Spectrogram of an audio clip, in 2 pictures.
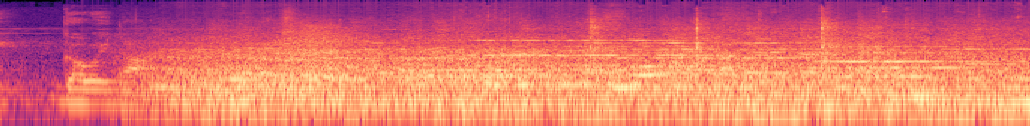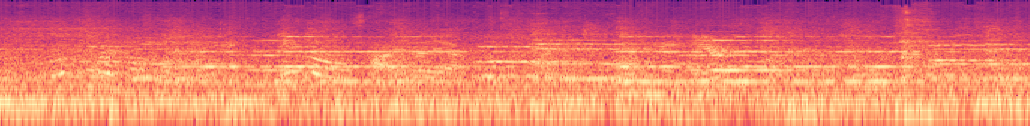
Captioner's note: train noise and steel drum music, voices talking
